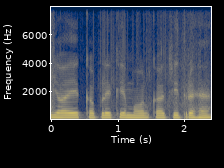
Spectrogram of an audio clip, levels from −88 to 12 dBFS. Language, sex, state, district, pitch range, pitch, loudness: Hindi, male, Jharkhand, Deoghar, 150-155 Hz, 150 Hz, -14 LUFS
